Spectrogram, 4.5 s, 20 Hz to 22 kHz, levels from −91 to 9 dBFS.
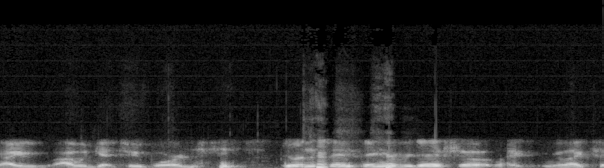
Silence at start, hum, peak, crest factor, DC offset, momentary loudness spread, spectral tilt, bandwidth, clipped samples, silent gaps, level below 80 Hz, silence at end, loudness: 0 s; none; 0 dBFS; 16 dB; under 0.1%; 10 LU; -8 dB/octave; 9.4 kHz; under 0.1%; none; -54 dBFS; 0.05 s; -17 LUFS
